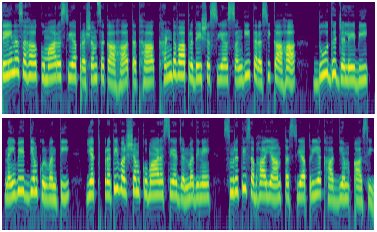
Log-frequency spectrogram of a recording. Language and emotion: Sanskrit, neutral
